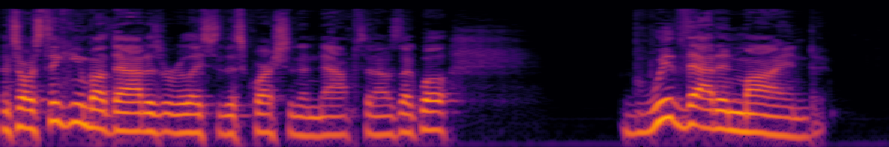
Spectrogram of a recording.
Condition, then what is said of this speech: No condition.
